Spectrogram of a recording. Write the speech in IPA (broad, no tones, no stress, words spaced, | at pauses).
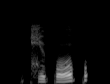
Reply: t͡ɕʉpop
